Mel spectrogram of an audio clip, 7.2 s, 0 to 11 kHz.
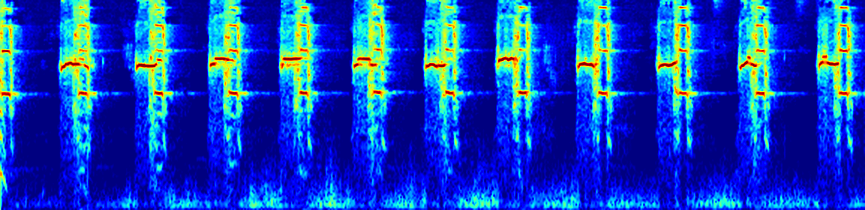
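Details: Female teetar, the grey francolin, uttering a steady, very regular series of piercing high squawks, about one every 0.6 seconds, with a soft low hum behind.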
